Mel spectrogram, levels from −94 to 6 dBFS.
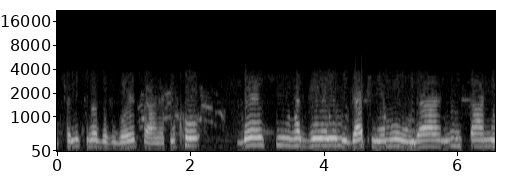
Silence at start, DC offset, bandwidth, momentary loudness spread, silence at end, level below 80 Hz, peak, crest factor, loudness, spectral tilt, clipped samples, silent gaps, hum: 0.15 s; under 0.1%; 3.5 kHz; 10 LU; 0 s; -80 dBFS; -18 dBFS; 12 dB; -31 LUFS; -8 dB/octave; under 0.1%; none; none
